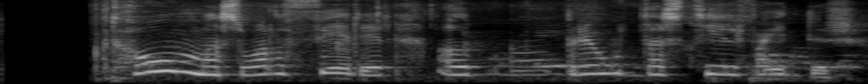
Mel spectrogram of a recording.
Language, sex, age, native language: Icelandic, male, 12, Icelandic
